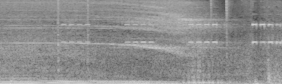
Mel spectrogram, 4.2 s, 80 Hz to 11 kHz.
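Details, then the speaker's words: Turbocharged Honda D16 idling high at around 3,000 rpm with a steady thin whistle from the intake manifold area; the whistle quiets when brake cleaner is sprayed at the throttle body, pointing to a big vacuum leak there that needs addressing. "So big vacuum leak that we need to address."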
